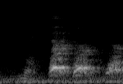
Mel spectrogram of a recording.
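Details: CHARME, a female AKC Cane Corso puppy, during morning training: three short, gruff barks in quick succession, the first loudest, each a harsh burst with a clear mid-pitched core.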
